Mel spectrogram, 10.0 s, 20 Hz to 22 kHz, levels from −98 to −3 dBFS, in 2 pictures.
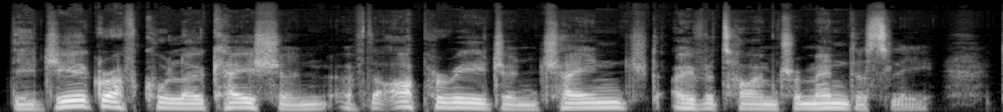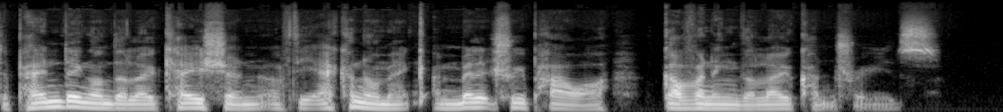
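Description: Nothing technical jumps out in this bit of speech; it just runs along without anything going wrong that a listener would catch.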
